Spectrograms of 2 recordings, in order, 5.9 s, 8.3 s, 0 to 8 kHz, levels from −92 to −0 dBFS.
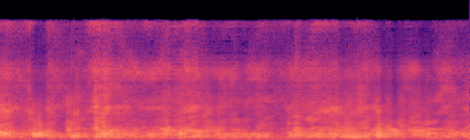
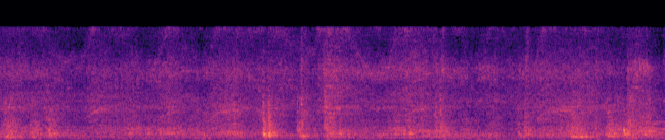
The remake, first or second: first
